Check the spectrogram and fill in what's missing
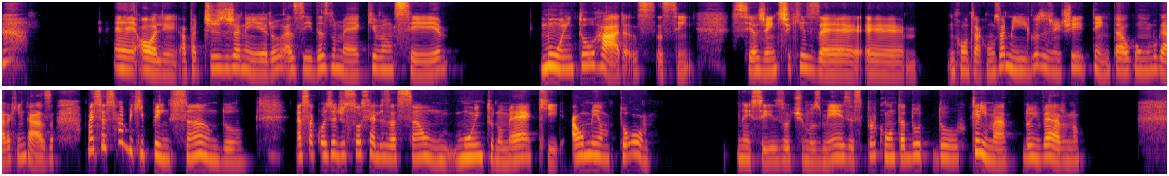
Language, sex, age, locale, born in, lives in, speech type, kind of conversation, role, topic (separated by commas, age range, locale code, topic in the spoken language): Portuguese, female, 35-39, pt-BR, Brazil, Italy, conversation, advice, user, Como posso consumir alimentos e mídia de forma mais consciente?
